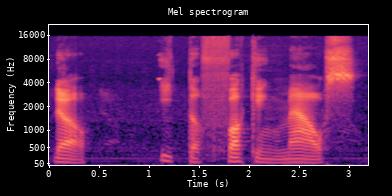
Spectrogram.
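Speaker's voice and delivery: low, soft, slow order; understated controlled anger; mock quiet menace. Acted angry husband giving order.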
